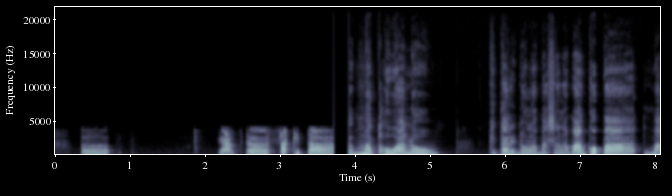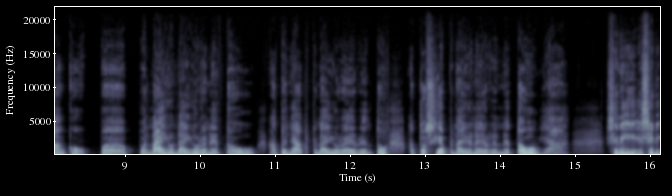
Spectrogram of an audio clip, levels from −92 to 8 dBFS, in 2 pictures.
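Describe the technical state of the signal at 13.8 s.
At 13.8 s the speech signal is intact, with no dropout, clipping, glitch or other audible fault.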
